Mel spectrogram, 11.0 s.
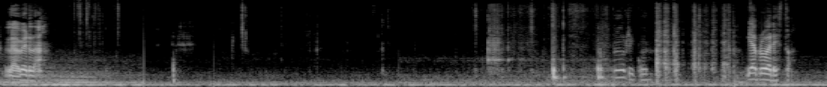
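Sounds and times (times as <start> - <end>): low steady hum: 0.0 - 11.0
person chewing: 2.4 - 5.3.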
